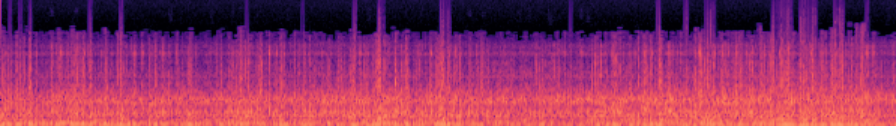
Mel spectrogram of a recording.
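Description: Wind rushes and buffets past close by.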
